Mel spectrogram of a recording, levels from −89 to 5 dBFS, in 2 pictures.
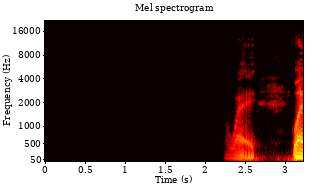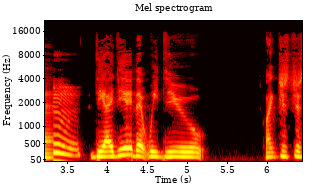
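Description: At 3.21 to 3.34 s, just after "in a way", the last sound is held and fades for about 115 ms. Speech then resumes with roughly 120 ms gone. At 4.24 to 4.32 s, just before "we do", a shorter stretched tail of about 57 ms skips roughly 60 ms. Both are bursts of packet loss: consecutive packets failed to arrive, so the receiver extended and faded the preceding audio to cover the gaps.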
